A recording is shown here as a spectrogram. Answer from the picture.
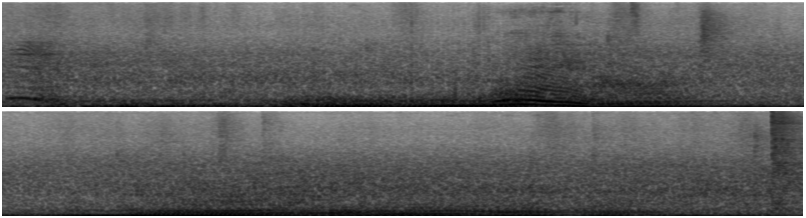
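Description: A motor vehicle's engine running with a low, steady rumble, its note falling sharply a little past three seconds in and settling again toward the end.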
